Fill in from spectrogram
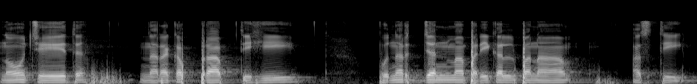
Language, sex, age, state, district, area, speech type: Sanskrit, male, 30-45, Karnataka, Shimoga, rural, spontaneous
